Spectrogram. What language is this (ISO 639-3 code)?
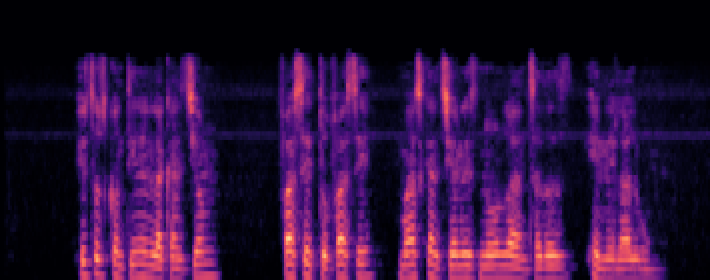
spa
